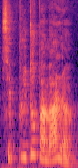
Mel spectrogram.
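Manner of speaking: high, loud impressed "oh"; real surprise at what lights up; pleasantly surprised. Real, not acted. Reviewer seeing the mouse light up, impressed.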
